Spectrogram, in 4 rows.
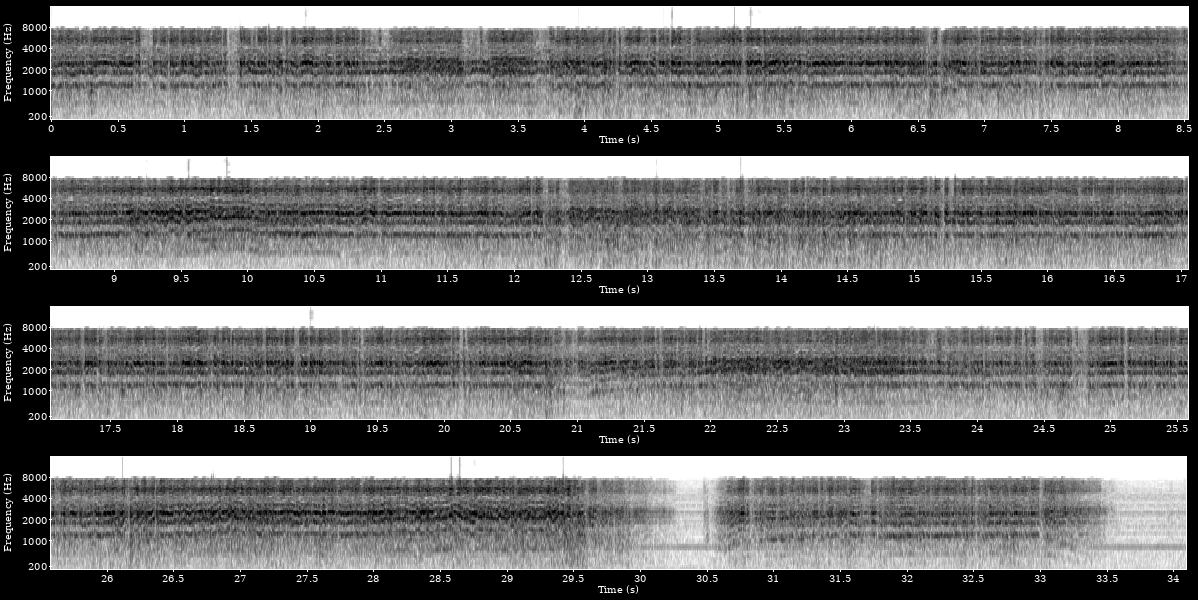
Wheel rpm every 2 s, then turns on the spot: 160, 160, 160, 160, 160, 160, 160, 160, 160, 160, 150, 160, 160, 160, 150, 90, 110.
none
